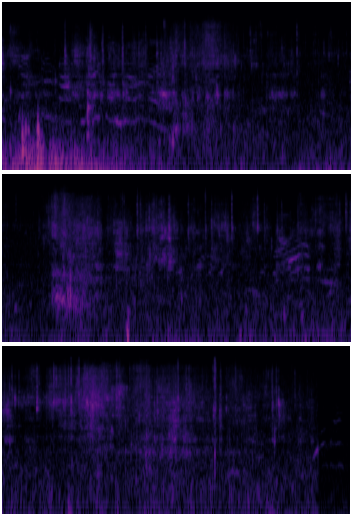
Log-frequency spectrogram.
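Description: Hands splashing lightly in shallow muddy water, with faint voices in the background.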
